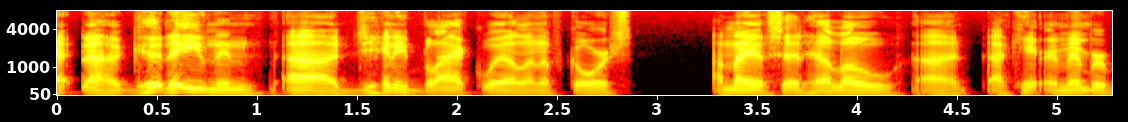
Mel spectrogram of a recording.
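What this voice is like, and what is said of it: Lower, slightly sore-throated voice. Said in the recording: “feel like it's about an octave lower... a little bit of a bug... I just have a little bit of a sore throat... my voice is a little bit lower”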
